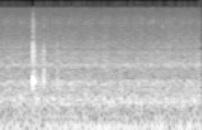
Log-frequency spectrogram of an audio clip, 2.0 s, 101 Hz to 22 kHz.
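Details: Audi A4 with complaint of bad shaking and coolant leak, after coil work: low steady idle rumble with gentle slow swells, no knocking or stumbling; running smoothly while warming up.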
